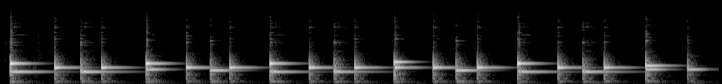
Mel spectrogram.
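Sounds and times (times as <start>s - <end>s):
high lead marimba playing muchongoyo: 0.0s - 7.2s.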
